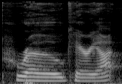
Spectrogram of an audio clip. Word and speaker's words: prokaryote: Prokaryote, pro rhymes with no nucleus.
